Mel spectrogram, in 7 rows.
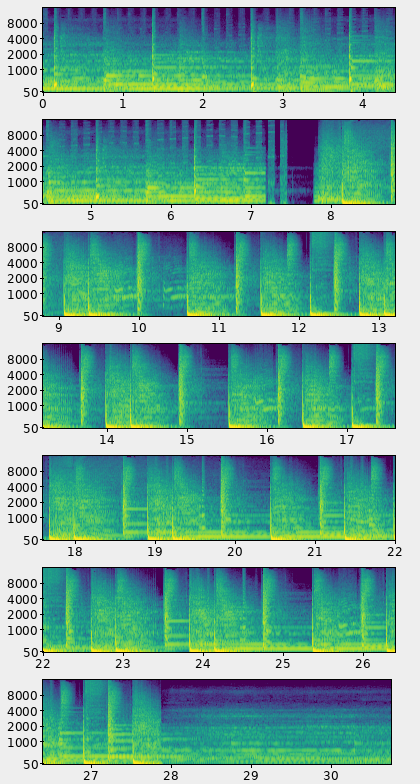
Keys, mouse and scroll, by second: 0.0 click, 0.8 alt+click, 1.7 alt+shift+click, 2.3-3.7 middle drag, 3.7 Tab, 4.3 g, 7.5 alt+middle click, 8.3 g, 12.9 alt+middle click, 13.5 scroll up 2, 14.2 s, 17.2 Tab, 17.9 ctrl+r, 24.7-25.9 drag, 25.9 s, 29.8-30.7 middle drag.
